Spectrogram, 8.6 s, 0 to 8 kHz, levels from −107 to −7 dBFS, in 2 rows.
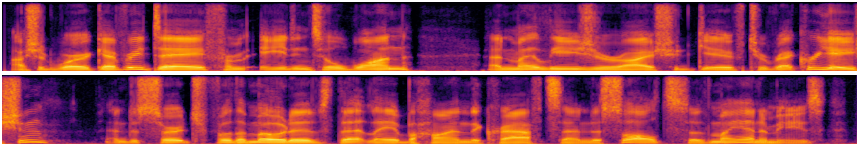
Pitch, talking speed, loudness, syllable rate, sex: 135 Hz, 230 wpm, -18 LUFS, 6.1 syllables/s, male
